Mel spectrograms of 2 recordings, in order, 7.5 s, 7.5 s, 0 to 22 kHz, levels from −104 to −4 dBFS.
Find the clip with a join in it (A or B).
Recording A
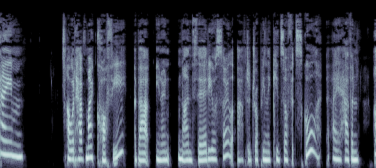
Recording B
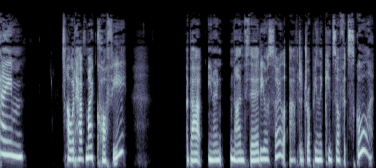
A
